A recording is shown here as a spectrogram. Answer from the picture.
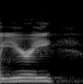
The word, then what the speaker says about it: Jireh: How many of you know if God is Jehovah Jireh, or depending on how you want to pronounce it, some people say Jehovah Yireh,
